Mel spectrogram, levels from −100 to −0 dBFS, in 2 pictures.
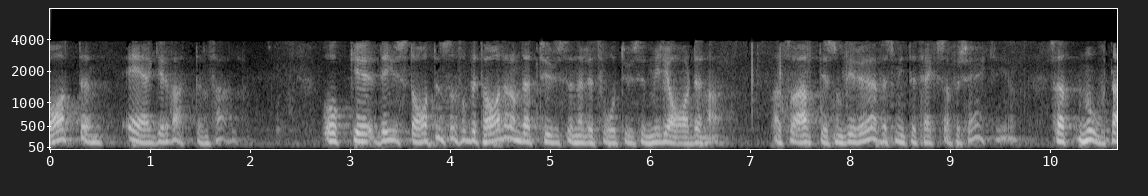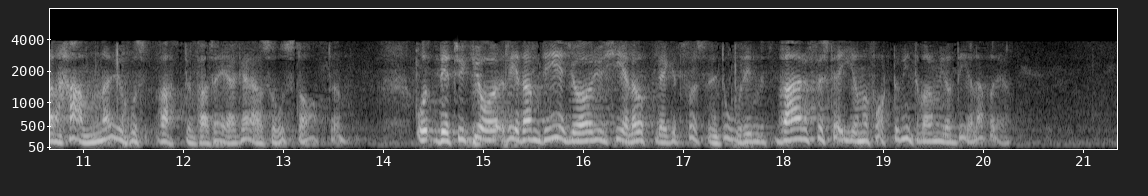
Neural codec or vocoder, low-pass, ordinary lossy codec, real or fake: none; 7.2 kHz; AAC, 16 kbps; real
